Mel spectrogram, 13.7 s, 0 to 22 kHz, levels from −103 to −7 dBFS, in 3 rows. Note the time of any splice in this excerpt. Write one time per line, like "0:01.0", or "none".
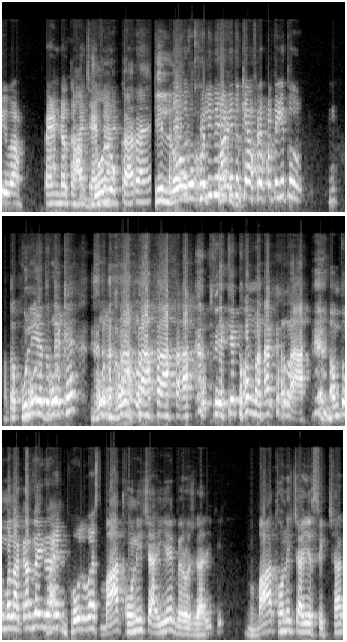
0:01.9
0:10.4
